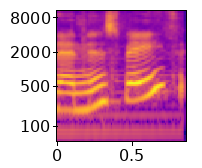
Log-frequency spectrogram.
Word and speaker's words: Nunspeet: Yes, in Nunspeet. Can you pronounce the name of where you are from, where you grew up? We are in Nunspeet.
